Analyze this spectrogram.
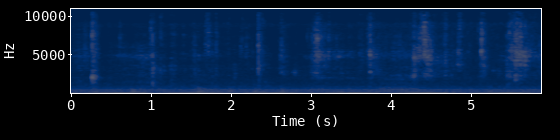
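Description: A fork jabbing and scraping inside a halved lemon as it is squeezed, with faint small clicks and wet squishing of the juice. A low steady hum runs underneath.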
